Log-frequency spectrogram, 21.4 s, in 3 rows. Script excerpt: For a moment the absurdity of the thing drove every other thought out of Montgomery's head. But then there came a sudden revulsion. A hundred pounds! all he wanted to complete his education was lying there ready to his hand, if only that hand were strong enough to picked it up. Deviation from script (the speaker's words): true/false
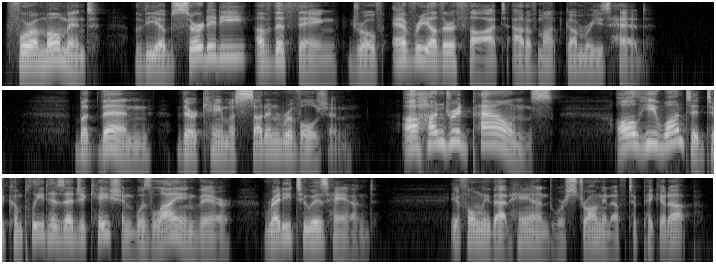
true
